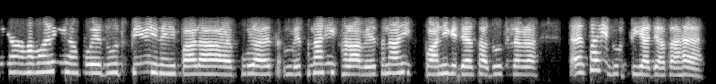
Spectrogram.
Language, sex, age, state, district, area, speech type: Urdu, female, 18-30, Bihar, Saharsa, rural, conversation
